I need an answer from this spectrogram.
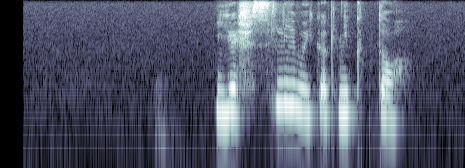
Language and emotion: Russian, positive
